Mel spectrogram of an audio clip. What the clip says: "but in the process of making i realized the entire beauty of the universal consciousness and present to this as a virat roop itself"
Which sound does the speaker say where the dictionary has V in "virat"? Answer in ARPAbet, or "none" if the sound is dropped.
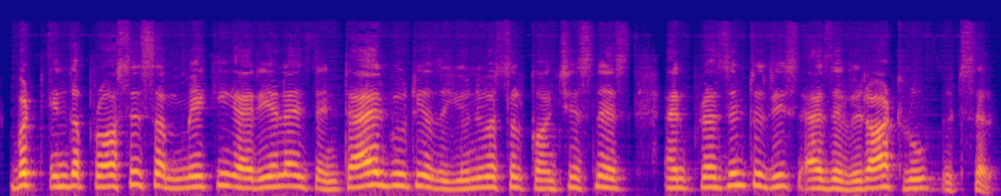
V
